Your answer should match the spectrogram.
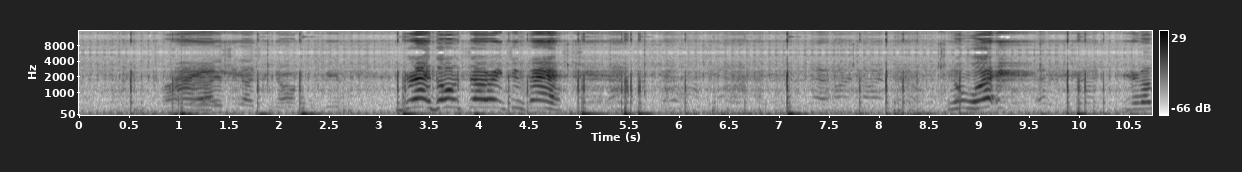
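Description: Young people's voices calling out in short bursts, a few seconds apart and too indistinct to make out, with scattered low thumps on the helmet-mounted camera's microphone.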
